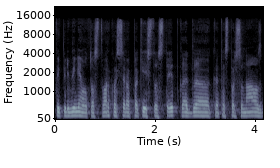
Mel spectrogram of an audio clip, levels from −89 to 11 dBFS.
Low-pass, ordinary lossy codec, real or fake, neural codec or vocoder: 14.4 kHz; MP3, 64 kbps; fake; codec, 32 kHz, 1.9 kbps, SNAC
